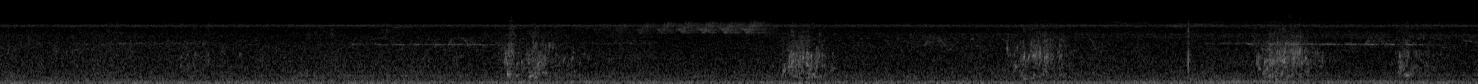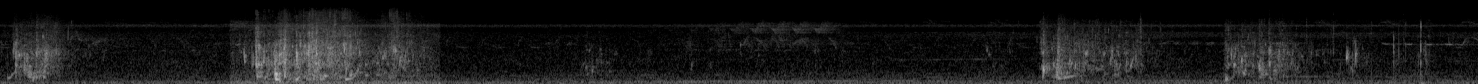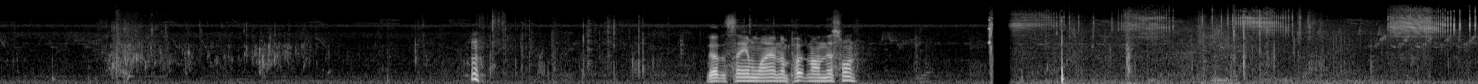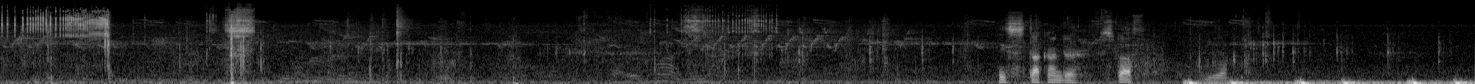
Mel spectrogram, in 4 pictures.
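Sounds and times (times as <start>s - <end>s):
high-pitched insect drone: 39.6s - 45.8s, 50.0s - 52.6s.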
